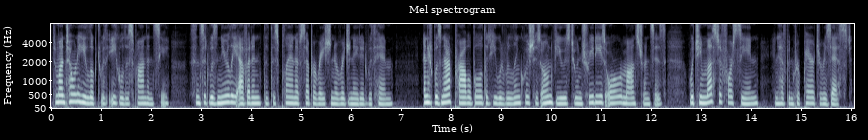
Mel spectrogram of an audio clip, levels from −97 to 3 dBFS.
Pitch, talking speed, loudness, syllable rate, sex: 205 Hz, 175 wpm, -19 LUFS, 5.5 syllables/s, female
